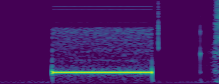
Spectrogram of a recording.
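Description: A telephone ringback tone sounds as a radio host places a call to a listener: one steady, mid-pitched electronic hum lasting about a second, then a soft click and quiet. No one speaks.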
